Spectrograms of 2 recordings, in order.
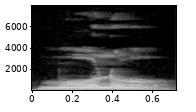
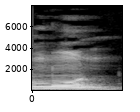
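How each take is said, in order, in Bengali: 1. শব্দটি শেষ হয়েছে যুক্ত করা o স্বরধ্বনি দিয়ে। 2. শব্দটি শেষ হয়েছে শেষের n ব্যঞ্জন দিয়ে। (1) "তাহলে উচ্চারণটা কি হয়ে যাবে" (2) "কি লিখলাম"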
